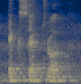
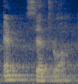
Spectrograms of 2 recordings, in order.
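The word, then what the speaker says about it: et cetera: एक्सेट्रा नहीं होता है, इसकी स्पेलिंग भी ये होती है, इसको हम शॉर्ट में ETC बोल देते हैं, लेकिन तो सही प्रनाउंस किया जाता है एटसेट्रा.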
